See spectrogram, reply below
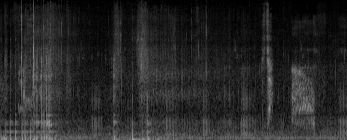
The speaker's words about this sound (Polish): O, słychać mojego kota w tle. Tak, kot, mam rozmówcę.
